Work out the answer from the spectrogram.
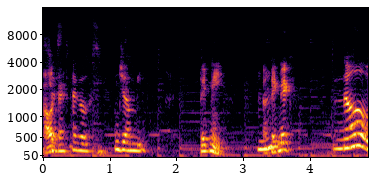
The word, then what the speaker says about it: jumbie: Jumbie. Good pronunciation. Jumbie.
